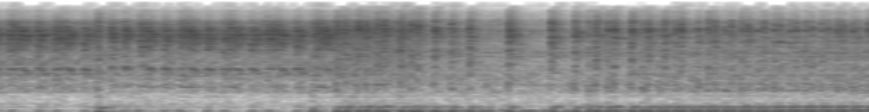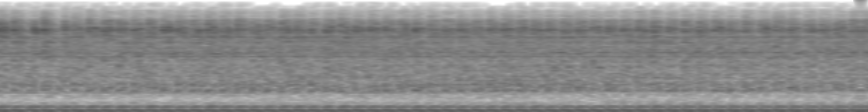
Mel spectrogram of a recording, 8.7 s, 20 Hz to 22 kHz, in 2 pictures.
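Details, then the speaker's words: Cub Cadet Super LT1554 with a 27hp Kohler V-twin, 500+ hours, just reassembled after head gasket replacement, burning off oil and smoking: rough start then an even, steady note that stays flat at full throttle; not reaching full rpm, adjustment suspected. "It is not throttling up all the way. That's full throttle. So, that's a little funny."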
